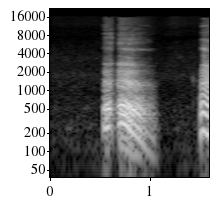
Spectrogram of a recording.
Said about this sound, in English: It's one of them moments. You know what I mean? Where you got to cough because you have no idea what's coming.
